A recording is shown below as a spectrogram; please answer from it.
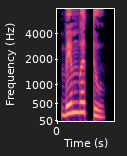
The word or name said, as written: ಬೆಂಬೂದಿ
